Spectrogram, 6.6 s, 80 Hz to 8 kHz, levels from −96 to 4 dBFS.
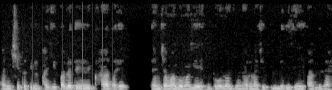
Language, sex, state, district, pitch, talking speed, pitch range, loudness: Marathi, male, Maharashtra, Nagpur, 115 Hz, 135 wpm, 115-120 Hz, -22 LUFS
